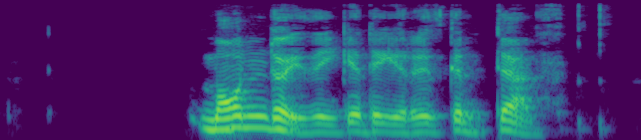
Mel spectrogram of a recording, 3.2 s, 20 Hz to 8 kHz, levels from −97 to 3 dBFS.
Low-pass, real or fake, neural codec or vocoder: 7.2 kHz; fake; codec, 16 kHz, 16 kbps, FreqCodec, larger model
